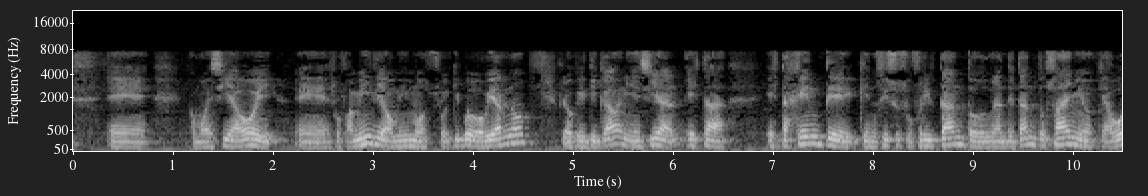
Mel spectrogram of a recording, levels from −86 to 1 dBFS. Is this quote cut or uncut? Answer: cut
